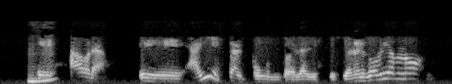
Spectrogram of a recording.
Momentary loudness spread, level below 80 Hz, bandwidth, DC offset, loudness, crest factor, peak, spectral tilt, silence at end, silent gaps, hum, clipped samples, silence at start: 5 LU; -54 dBFS; 8 kHz; under 0.1%; -18 LUFS; 14 dB; -4 dBFS; -7 dB/octave; 0.3 s; none; none; under 0.1%; 0.25 s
